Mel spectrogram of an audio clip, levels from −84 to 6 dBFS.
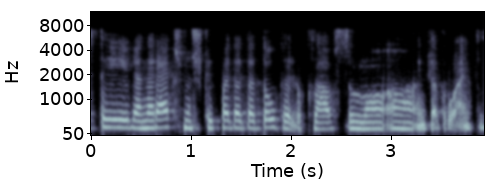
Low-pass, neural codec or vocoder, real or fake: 7.2 kHz; codec, 16 kHz, 16 kbps, FreqCodec, smaller model; fake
